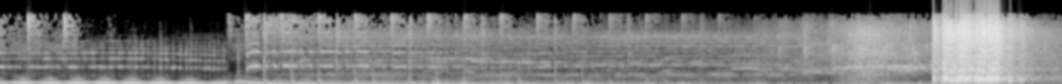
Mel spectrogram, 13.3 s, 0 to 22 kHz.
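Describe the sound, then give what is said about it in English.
A low pulsing hum gives way to a rapid barrage of fireworks going off over the batter's eye in center field of a baseball stadium at a Friday game in 2023: sharp bangs, crackles and whistling streaks overlapping densely, ending in a loud, roaring burst of sizzling explosions. “As the fireworks go off over the batter's eye in center field, the Green Jackets get set to take on the Down East Wood Ducks here in their final Friday game of this 2023 season.”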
